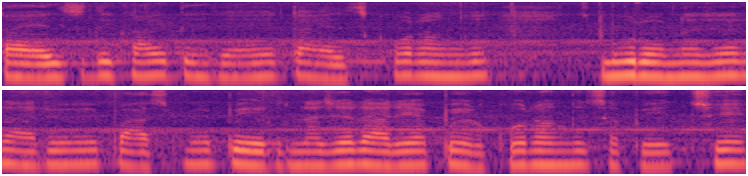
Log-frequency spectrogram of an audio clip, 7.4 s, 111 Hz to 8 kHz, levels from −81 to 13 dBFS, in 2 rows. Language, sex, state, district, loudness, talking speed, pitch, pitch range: Rajasthani, female, Rajasthan, Churu, -18 LUFS, 200 wpm, 185 Hz, 180-190 Hz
